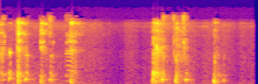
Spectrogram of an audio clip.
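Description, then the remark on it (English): A series of harsh coughs in two bursts, several sharp hacks in quick succession, a brief pause, then another cluster of coughs, loud with no talking. “You're coughing.”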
